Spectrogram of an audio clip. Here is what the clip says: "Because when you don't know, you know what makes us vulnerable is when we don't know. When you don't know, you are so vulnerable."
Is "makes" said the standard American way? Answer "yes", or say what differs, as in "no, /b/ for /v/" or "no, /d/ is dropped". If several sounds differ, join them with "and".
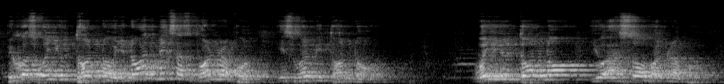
yes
